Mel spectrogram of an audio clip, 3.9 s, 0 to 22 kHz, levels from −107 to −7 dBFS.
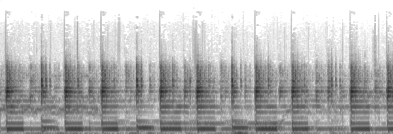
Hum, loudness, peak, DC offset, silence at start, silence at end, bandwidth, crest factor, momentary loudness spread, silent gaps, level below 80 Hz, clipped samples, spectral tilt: none; -33 LUFS; -12 dBFS; under 0.1%; 0 s; 0 s; 8.6 kHz; 20 dB; 4 LU; none; -56 dBFS; under 0.1%; -6.5 dB/octave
